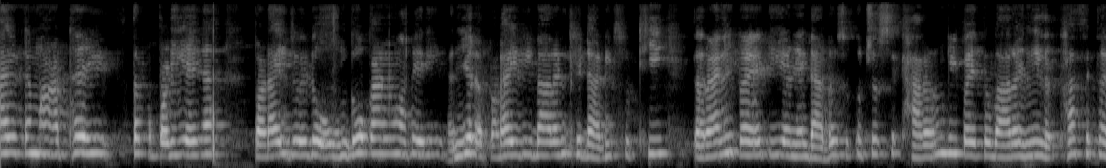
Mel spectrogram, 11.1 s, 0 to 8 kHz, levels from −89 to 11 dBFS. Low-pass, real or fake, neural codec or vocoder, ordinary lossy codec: 7.2 kHz; fake; codec, 44.1 kHz, 2.6 kbps, SNAC; none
